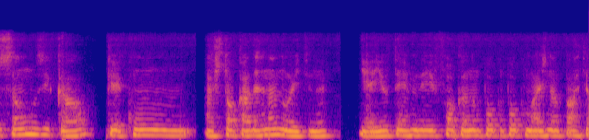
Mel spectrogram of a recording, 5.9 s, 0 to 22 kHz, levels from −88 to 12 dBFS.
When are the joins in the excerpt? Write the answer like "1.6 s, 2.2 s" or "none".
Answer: 1.1 s, 2.0 s, 5.0 s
